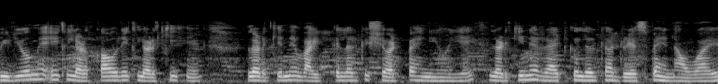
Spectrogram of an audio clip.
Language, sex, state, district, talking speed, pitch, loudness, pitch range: Hindi, female, Bihar, Madhepura, 215 wpm, 185 Hz, -19 LUFS, 170-200 Hz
